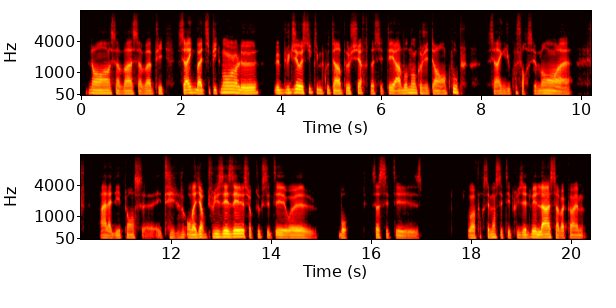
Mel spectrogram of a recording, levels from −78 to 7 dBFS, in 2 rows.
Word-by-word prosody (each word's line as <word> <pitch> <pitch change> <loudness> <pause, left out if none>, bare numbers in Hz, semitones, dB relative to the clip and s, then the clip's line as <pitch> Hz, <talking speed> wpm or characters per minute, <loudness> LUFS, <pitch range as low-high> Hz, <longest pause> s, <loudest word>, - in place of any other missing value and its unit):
Non 115 -2 +2
ça 110 -1 -4
va, 105 +2 +1
ça 100 0 -5
va, 110 +2 0
puis 110 +1 -6 0.3
c'est - - -5
vrai 125 +2 +7
que, - - -3
bah, 115 -2 +6
typiquement 140 +5 +1
le 115 0 +4 0.3
le 115 - +1
budget 130 +3 0
aussi 135 +1 +4
qui 130 - -7
me 120 - -3
coûtait 120 0 -2
un 105 +1 +4
peu 110 +1 -3
cher, 120 +3 -2
bah, 105 - -3
c'était 110 +3 -2
un 100 +1 +4
moment 125 +2 0
quand 120 0 -4
j'étais 110 0 -5
en 100 -1 -1
couple. 140 - -4 0.4
C'est - - -9
vrai 100 +3 0
que 105 - -9
du 95 -1 -8
coup, - - -18
forcément, 105 -1 -2
heu, 85 0 -1 0.8
ah 100 0 +2
la 90 -1 +1
dépense 95 +4 -7 0.2
était, 105 -3 -7 0.2
on 110 - 0
va 105 0 +6
dire, 110 -1 +3
plus 125 +1 0
aisée, 130 +1 +8
surtout 120 -1 -7
que 115 - -12
c'était 100 0 -1
ouais, 95 -1 +2 0.7
bon 85 -1 -4 0.5
ça - - -2
c'était 85 -3 -6
s 85 0 -12 0.8
tu - - -36
vois? 95 -2 0
Forcément, 110 +5 -5
c'était 115 - -8
plus 100 +1 -9
élevé, 115 +4 +2
là, 115 +1 +7
ça 105 - -3
va 90 0 -2
quand 100 +2 -4
même 100 -2 -2
110 Hz, 190 wpm, -23 LUFS, 100-120 Hz, 0.8 s, aisée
